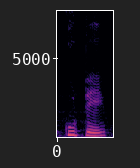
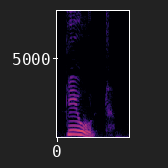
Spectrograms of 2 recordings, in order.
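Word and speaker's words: cute: যদি স্বাভাবিকভাবে আমরা অনেক উচ্চারণ করে থাকতে পারি কুটে, কুট, কিন্তু না, এই শব্দটি উচ্চারণ হবে কিউট, কিউট, ইউ, ইউ।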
